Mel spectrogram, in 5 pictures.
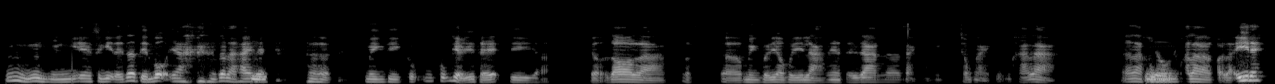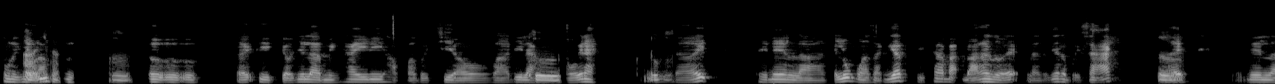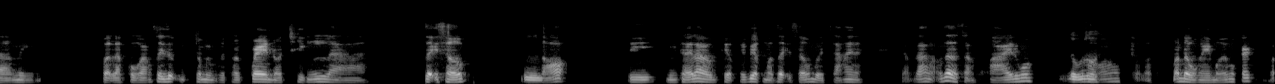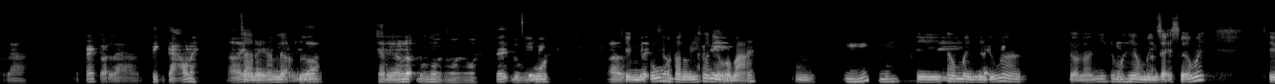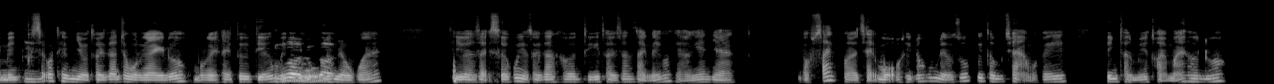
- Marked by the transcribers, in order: other background noise; chuckle; laughing while speaking: "Ờ"; tapping; unintelligible speech
- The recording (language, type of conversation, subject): Vietnamese, unstructured, Bạn làm gì để cân bằng giữa công việc và cuộc sống?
